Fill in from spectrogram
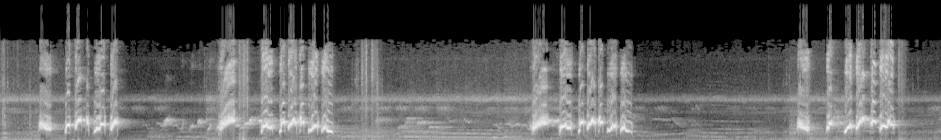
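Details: Morning training song of a red-whiskered bulbul in the fiery 'chè căng lửa' style, double-twist voice: four loud bursts of fast warbling notes, each around a second, spaced by quiet gaps with faint whistles.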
